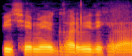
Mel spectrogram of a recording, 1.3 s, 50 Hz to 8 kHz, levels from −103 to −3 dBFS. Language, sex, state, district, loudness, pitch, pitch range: Hindi, male, Uttar Pradesh, Hamirpur, -17 LUFS, 110 Hz, 105-110 Hz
